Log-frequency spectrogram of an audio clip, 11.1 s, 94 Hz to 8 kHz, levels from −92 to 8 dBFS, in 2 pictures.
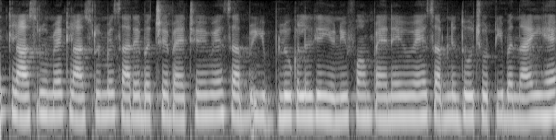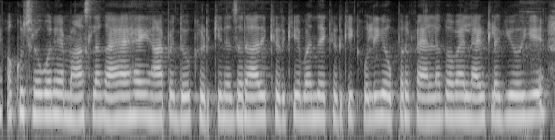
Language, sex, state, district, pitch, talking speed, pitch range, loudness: Hindi, female, Bihar, Purnia, 195 Hz, 290 wpm, 190-200 Hz, -16 LUFS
